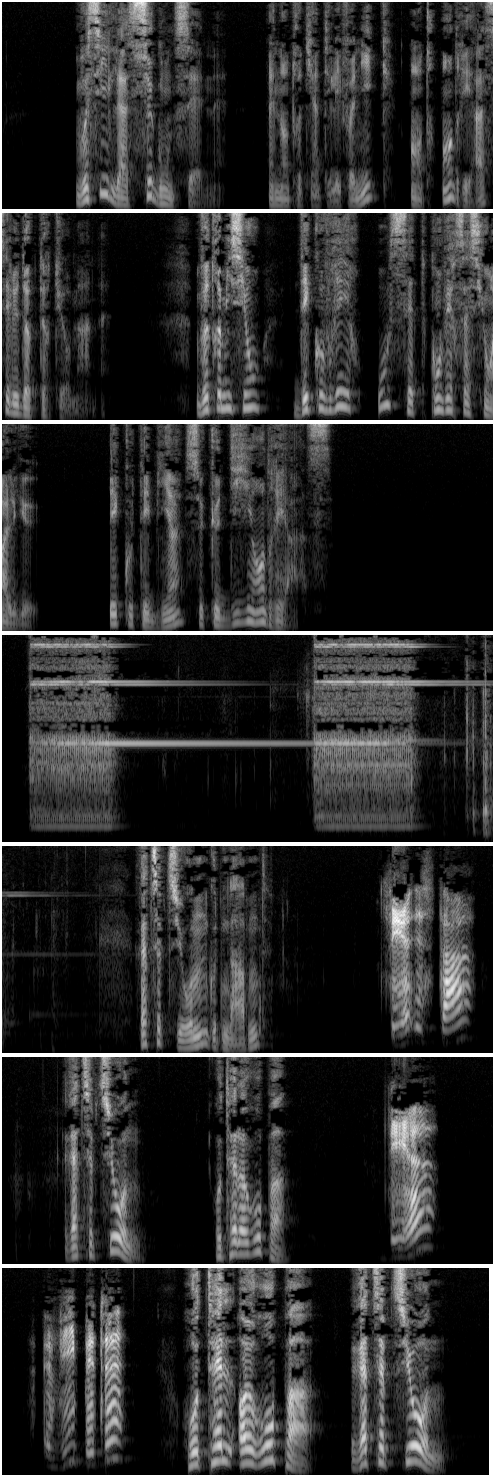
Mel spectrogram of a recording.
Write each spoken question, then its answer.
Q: Votre mission, découvrir où cette conversation a lieu.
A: Notre cours d'allemand se déroule donc à l'hôtel de l'Europe, où Andreas travaille comme réceptionniste ou portier.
